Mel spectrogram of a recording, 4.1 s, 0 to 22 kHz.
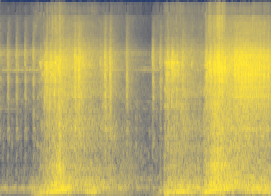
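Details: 1995 Lincoln Town Car V8 with 326k miles, quick throttle blips: a dull low knock under the revs that follows engine speed, a rod knock on cylinder 3; the engine is due to be replaced.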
